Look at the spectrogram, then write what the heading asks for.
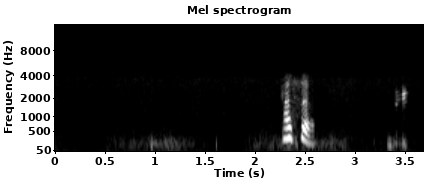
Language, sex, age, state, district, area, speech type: Santali, female, 18-30, West Bengal, Purulia, rural, conversation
